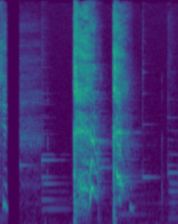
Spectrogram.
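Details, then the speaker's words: Adult girl with a bad cold trying to suppress a cough; two short, harsh coughs with a throat-clearing quality over faint background music. "그 전진력 도자시점 제가 지금 약간 감기가 너무 심해서 약간 헛기찜 지금 약간"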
